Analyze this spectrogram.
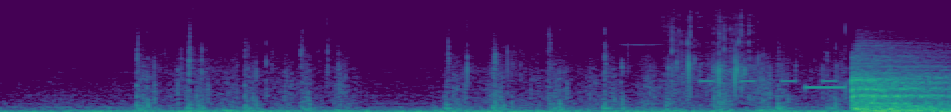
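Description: Footsteps walk slowly across a hard floor.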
